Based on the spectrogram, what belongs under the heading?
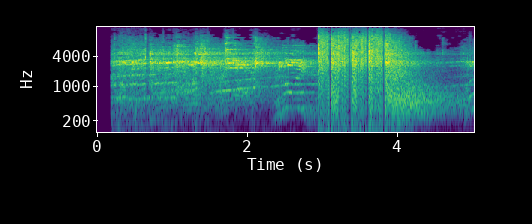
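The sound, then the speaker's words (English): Police bodycam audio from officers inside a building during a shooting: a steady, droning alarm-like tone gives way to a rapid volley of loud gunshots, several sharp cracks fired in quick succession as officers reach the shooter on the second floor, followed by a ringing, echoing wash of noise. “They just followed the sounds of gunfire until they made it to the second floor up on the lobby.”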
